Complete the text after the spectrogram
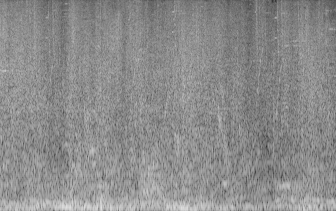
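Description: Spell blasts and explosions crackle and boom in a chaotic video game battle.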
